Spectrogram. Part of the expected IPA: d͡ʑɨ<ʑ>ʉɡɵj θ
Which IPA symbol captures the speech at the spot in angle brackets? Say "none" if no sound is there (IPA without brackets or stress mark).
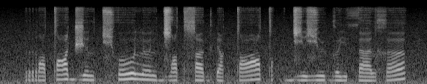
ʑ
